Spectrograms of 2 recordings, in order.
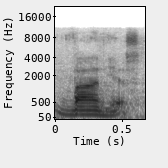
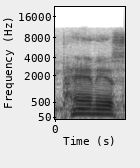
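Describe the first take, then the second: First: The name begins with a B sound. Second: The name begins with a P sound. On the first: "they make it Banyas" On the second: "They can't pronounce the P"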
